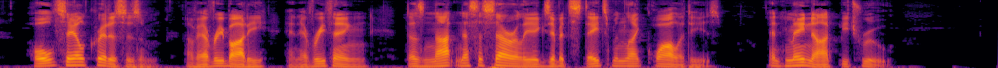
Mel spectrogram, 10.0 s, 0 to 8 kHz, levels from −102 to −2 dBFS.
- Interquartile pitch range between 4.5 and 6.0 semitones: Yes, average, 5.3 semitones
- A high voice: No, low, 100 Hz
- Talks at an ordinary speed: No, slow, 100 wpm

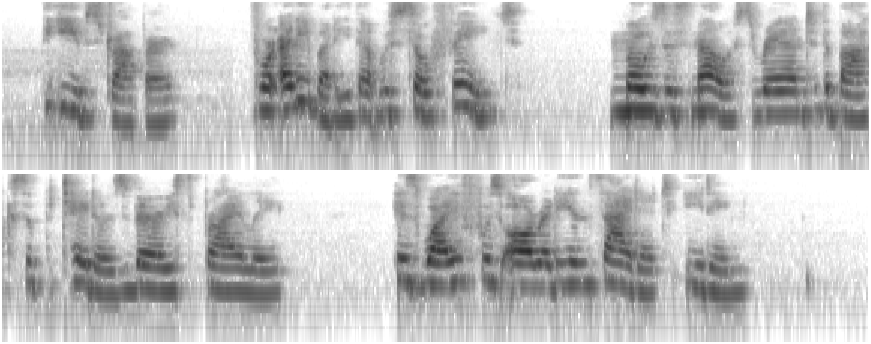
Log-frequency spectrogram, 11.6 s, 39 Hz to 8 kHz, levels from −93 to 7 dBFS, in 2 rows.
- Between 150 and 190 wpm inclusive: No, slow, 135 wpm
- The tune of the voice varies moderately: Yes, average, 3.5 semitones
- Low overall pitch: No, high, 235 Hz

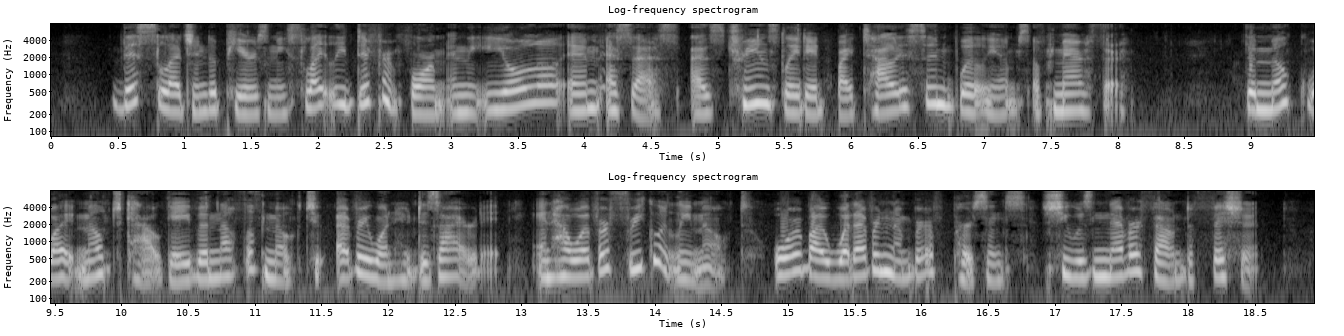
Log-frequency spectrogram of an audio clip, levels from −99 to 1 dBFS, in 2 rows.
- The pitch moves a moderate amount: Yes, average, 4.7 semitones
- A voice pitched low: No, high, 240 Hz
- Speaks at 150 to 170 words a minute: Yes, average, 155 wpm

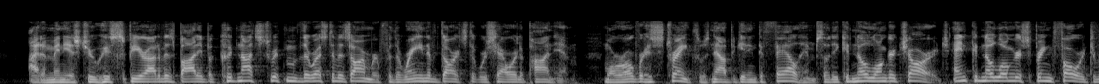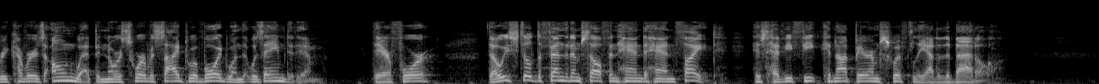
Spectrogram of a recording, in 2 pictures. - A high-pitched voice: No, low, 135 Hz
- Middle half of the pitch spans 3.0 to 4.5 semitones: No, average, 5.0 semitones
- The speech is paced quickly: Yes, fast, 245 wpm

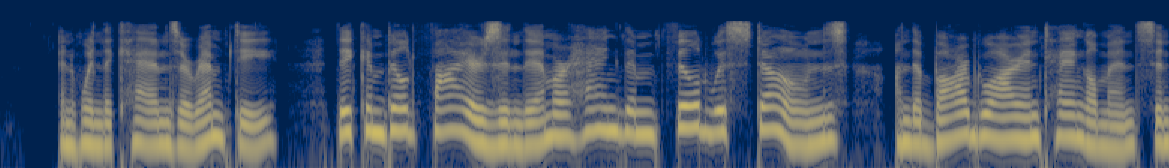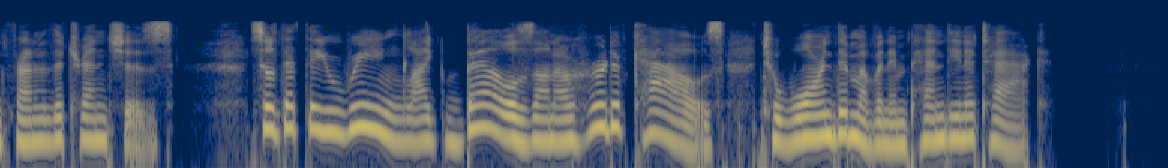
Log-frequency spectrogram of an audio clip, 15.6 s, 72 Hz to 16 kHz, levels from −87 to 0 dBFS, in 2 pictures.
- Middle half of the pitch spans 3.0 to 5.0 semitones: No, wide, 5.5 semitones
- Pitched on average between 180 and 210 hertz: Yes, medium, 185 Hz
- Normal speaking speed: Yes, average, 175 wpm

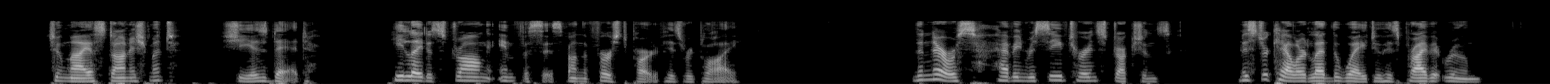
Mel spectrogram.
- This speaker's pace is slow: Yes, slow, 130 wpm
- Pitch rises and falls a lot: No, average, 3.2 semitones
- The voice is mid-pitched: Yes, medium, 155 Hz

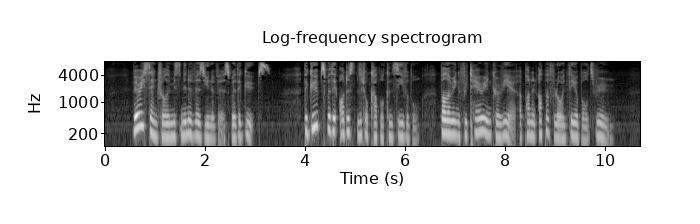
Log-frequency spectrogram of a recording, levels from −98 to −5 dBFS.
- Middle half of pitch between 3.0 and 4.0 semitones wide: Yes, average, 3.3 semitones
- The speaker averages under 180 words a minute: Yes, average, 155 wpm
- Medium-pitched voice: Yes, medium, 175 Hz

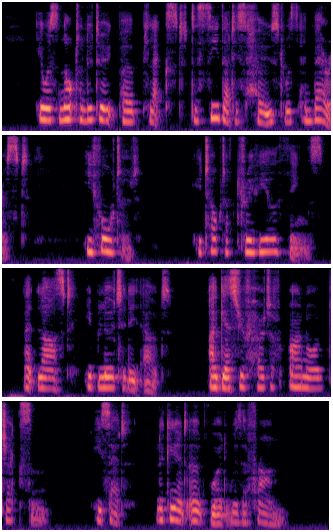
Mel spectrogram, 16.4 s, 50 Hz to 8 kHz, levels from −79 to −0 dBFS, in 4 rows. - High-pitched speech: Yes, high, 215 Hz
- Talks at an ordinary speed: Yes, average, 150 wpm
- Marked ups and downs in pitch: No, average, 3.4 semitones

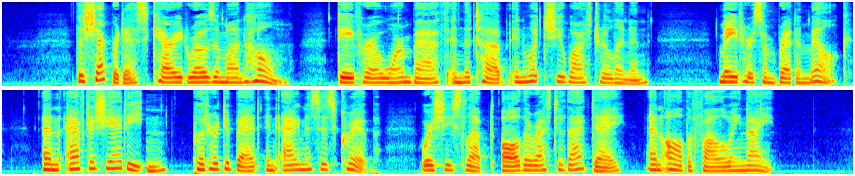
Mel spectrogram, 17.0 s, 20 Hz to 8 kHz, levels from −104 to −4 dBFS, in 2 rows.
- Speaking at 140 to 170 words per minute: No, average, 185 wpm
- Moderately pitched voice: Yes, medium, 170 Hz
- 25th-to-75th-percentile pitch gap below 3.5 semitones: Yes, average, 3.1 semitones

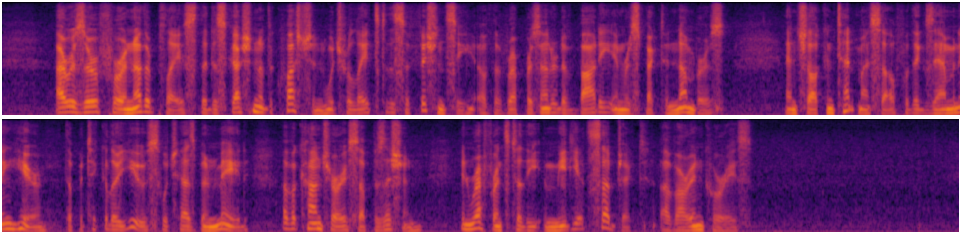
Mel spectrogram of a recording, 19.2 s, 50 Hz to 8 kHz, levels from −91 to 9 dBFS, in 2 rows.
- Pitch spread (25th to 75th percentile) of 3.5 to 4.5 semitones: Yes, average, 4.0 semitones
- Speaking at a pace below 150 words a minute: No, average, 155 wpm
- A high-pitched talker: No, low, 105 Hz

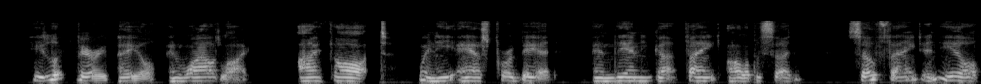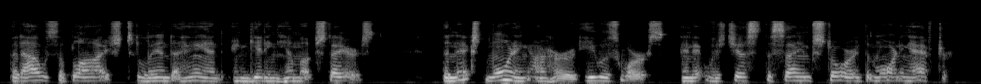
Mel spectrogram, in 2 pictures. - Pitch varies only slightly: Yes, narrow, 2.3 semitones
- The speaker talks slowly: No, average, 175 wpm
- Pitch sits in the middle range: Yes, medium, 160 Hz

